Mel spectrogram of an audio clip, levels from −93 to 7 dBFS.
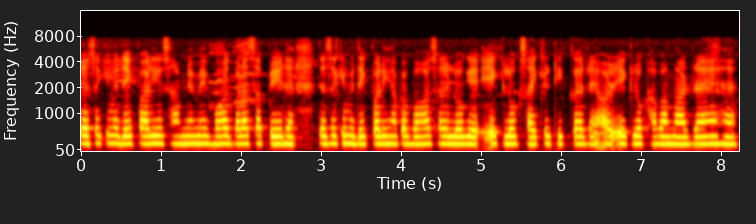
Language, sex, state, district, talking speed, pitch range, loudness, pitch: Hindi, female, Bihar, Katihar, 315 wpm, 195-205 Hz, -17 LUFS, 200 Hz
